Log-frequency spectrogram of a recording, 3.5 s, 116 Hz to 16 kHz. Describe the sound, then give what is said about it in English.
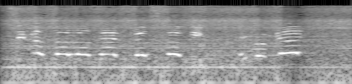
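A helicopter's steady, loud engine and rotor drone heard from inside the cabin, with a continuous low rumble and a faint whine, while muffled voices talk over it. It is an Embassy Air shuttle on a five-minute flight between the U.S. Embassy and the airport in Kabul, Afghanistan, making its 10th trip of the day. “The chopper we boarded was making its 10th trip of the day.”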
